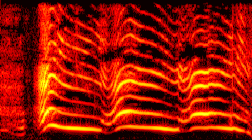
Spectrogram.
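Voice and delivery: repeated high, loud "Ow!" howls; pained howls. Acted. Robber beaten by rooster's wings, high pained howling. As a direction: howl in storybook pain.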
